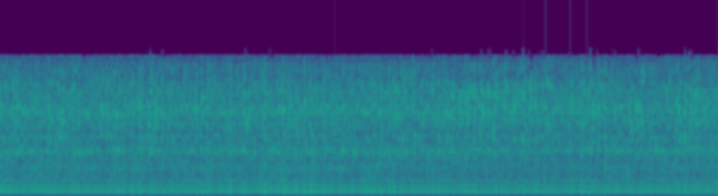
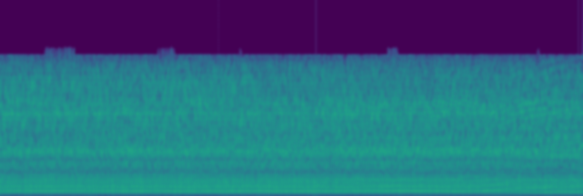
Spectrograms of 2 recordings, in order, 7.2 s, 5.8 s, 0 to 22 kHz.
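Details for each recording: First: OS Wankel rotary, 4th tank, on 5% Omega fuel with extra castor, a 10x4 APC prop, a crimped brass header and the needle about 2–2.5 turns open: high raspy scream sags and dies. Leaning killed it, though the manual calls this rich; owner suspects overheating. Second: OS Wankel rotary on 5% Omega fuel with extra castor and a 10x4 APC prop: high, steady, even idle whine with no surging or misses, idling well. Owner had adjusted the air bleed idle screw, possibly setting the idle too low.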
